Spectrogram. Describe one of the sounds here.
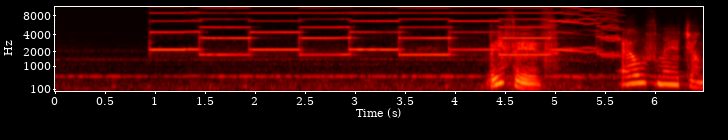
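A train's door alarm beeps in a repeating two-tone pattern.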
